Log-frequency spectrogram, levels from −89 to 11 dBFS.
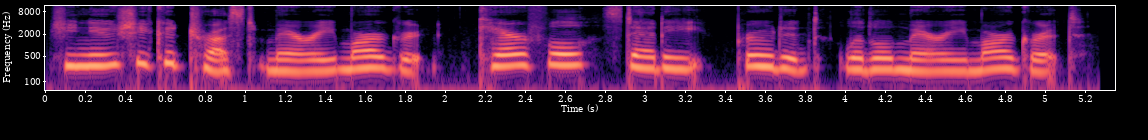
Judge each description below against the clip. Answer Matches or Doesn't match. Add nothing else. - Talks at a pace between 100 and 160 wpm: Matches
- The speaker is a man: Doesn't match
